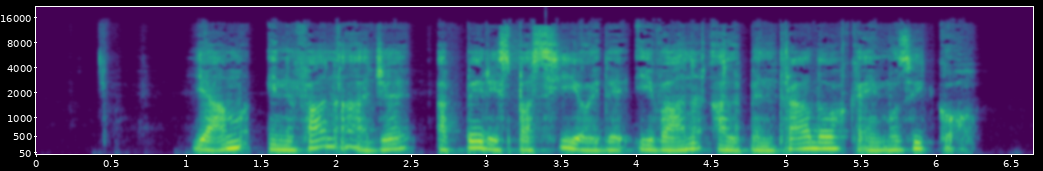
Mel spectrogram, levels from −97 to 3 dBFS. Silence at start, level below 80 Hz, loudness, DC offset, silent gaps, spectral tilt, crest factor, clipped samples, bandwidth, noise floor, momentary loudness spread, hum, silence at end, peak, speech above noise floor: 0.4 s; -44 dBFS; -16 LUFS; under 0.1%; none; -4 dB/octave; 18 dB; under 0.1%; 14.5 kHz; -67 dBFS; 9 LU; none; 0.4 s; 0 dBFS; 51 dB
